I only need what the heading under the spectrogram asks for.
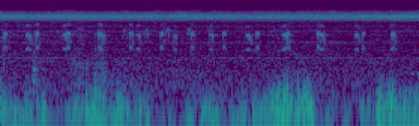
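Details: Two guineafowl give a quick series of harsh, grating notes, several each second, over a steady high insect-like whine and low wind rumble.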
